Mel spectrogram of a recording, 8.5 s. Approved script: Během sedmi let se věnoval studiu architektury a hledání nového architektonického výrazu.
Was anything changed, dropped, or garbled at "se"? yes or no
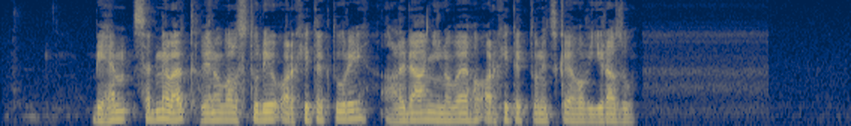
yes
